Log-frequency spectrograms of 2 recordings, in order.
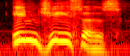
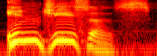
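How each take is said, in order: Both takes have the same delivery.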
